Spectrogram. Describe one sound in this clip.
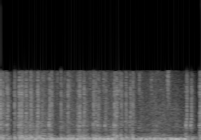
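Explosions boom in a loud cluster.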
